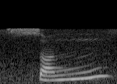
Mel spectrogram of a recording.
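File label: "seon2", Cantonese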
